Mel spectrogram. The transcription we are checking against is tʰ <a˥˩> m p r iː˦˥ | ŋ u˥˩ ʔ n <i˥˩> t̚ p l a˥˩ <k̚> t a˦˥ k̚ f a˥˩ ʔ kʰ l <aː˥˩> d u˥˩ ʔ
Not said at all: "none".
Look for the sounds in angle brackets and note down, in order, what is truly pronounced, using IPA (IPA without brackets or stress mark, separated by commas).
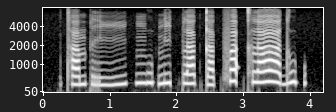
a˦˥, i˥˩, k̚, aː˥˩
